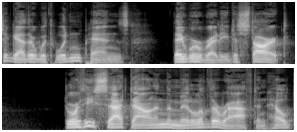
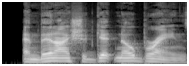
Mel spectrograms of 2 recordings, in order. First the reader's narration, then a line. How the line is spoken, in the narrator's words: said the Scarecrow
